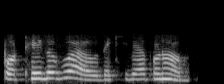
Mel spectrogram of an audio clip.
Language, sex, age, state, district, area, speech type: Odia, female, 60+, Odisha, Jharsuguda, rural, conversation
